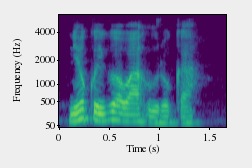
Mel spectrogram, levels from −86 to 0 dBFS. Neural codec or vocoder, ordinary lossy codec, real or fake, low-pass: none; none; real; 5.4 kHz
